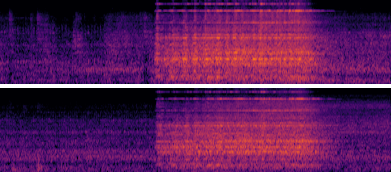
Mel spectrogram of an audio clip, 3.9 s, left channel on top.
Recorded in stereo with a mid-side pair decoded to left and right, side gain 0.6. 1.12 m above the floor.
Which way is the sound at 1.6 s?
50° left.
